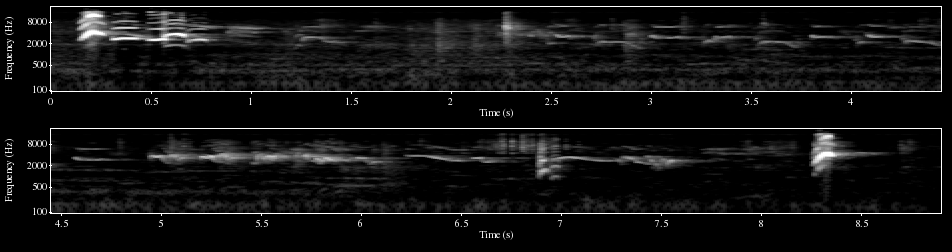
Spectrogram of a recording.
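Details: Oriental magpie-robin in morning song aimed at rivals. A few loud, sharp chirps open, then soft whistled phrases and wavering notes, with one loud squeaky note near the end over a faint low hum.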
